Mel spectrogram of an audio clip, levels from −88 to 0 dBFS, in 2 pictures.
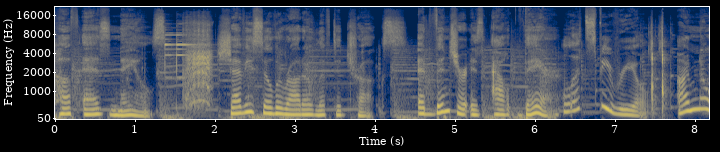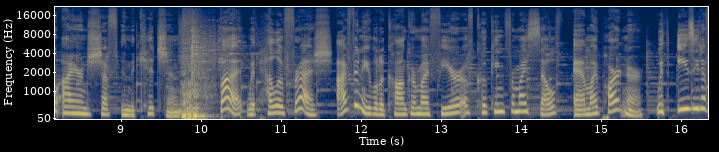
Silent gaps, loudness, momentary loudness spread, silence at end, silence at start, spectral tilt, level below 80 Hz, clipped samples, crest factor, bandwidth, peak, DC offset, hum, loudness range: none; -21 LUFS; 7 LU; 0 s; 0 s; -5 dB/octave; -42 dBFS; under 0.1%; 20 dB; over 20 kHz; -2 dBFS; under 0.1%; none; 3 LU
